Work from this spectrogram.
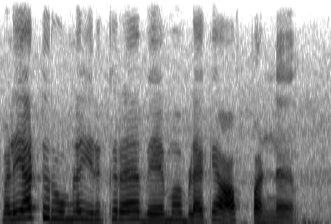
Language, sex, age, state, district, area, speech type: Tamil, female, 30-45, Tamil Nadu, Coimbatore, rural, read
